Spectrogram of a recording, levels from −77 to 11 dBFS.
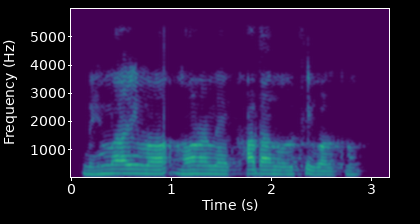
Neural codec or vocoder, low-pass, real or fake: codec, 16 kHz, 4 kbps, X-Codec, HuBERT features, trained on general audio; 5.4 kHz; fake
